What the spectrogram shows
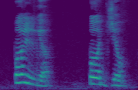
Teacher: El yeísmo es todo lo que es doble L, nosotros lo convertimos al sonido de la Y.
